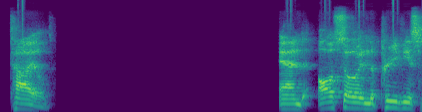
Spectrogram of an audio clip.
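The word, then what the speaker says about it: tyled: Tiled worshipper worshipful tiled is spelled t y l e d tiled.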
